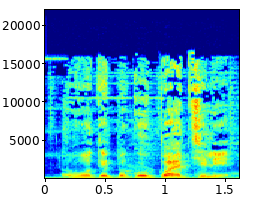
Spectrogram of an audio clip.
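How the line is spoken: Snorting smirk. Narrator (Russian): хмыкнул Артамонов

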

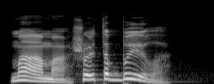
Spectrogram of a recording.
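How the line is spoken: Loud address. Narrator (Russian): громко обратился сразу ко всем присутствующим Валерка

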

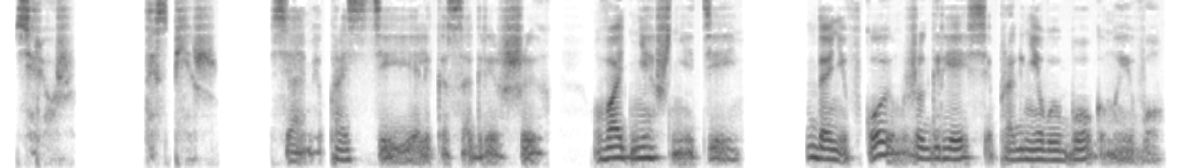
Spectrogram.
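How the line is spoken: Barely audible whisper. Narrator (Russian): едва слышным шепотом спросила

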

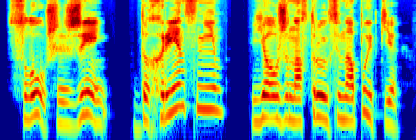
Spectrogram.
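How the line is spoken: Grumbling. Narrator (Russian): проворчал Виктор

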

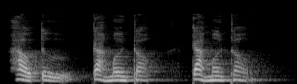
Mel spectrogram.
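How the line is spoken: Slightly shaky, emotional. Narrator (Vietnamese): Trần Bình tay hơi run rẩy nói

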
